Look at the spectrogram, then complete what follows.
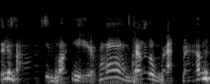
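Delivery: villain voice, slow and swooping. Mimicking how the voice actor plays Buggy, in a Joker voice. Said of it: "gives him the Joker voice. ... It sounds like this".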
